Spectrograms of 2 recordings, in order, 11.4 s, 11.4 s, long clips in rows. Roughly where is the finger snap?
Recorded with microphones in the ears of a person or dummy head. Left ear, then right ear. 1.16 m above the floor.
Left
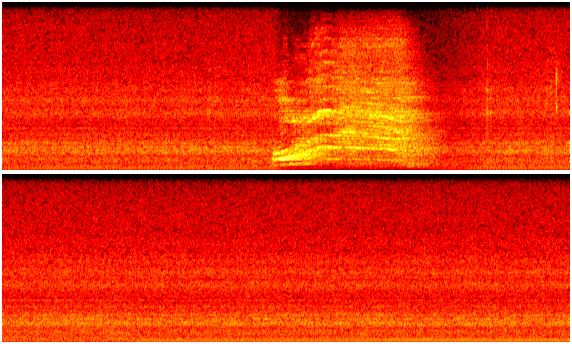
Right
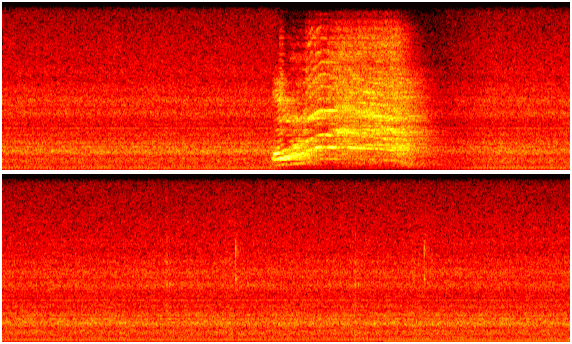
No finger snap in this recording.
